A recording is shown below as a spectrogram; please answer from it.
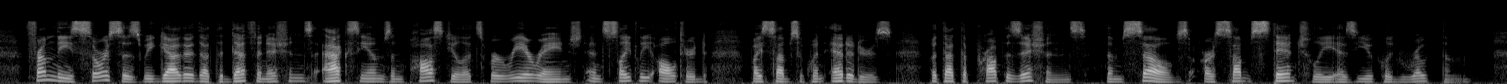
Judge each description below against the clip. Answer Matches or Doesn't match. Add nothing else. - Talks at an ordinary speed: Doesn't match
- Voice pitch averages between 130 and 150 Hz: Matches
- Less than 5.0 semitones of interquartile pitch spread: Matches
